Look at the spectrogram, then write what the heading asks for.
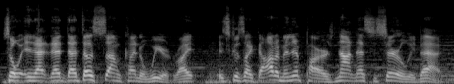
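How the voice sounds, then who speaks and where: A man streaming live talks in a loose, rambling way, swearing freely and restarting his sentences as he goes. His voice sits somewhat high for a man, with faint music playing underneath. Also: animated, fast, a bit bright. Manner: rambling and profane, many restarts. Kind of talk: casual live-stream chat while gaming.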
